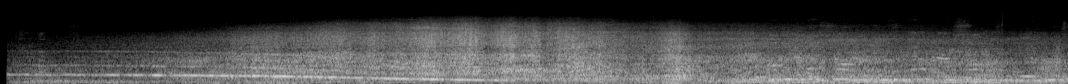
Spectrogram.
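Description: Blue Angels jet formation flying past, the engine noise swelling and the pitch of its tone falling steadily over the first five seconds as the jets pass, then holding steady.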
